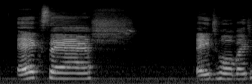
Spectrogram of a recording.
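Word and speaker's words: X Æ A-12: Um, I mean, it's just X, the letter X, and then the AE is pronounced like ash, and then A12, A12.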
